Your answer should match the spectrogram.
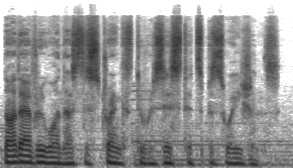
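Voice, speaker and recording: A man playing a grave, weary swordsman in a video game, speaking formally in a measured, stoic way. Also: lowish voice, fairly even intonation, over music, natural voice. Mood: grim, resolute. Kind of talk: scripted video game dialogue.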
